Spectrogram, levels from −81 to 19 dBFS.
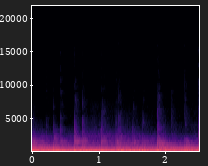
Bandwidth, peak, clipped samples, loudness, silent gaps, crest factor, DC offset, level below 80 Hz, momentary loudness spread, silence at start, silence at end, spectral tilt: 4.8 kHz; -8 dBFS; under 0.1%; -22 LUFS; none; 12 dB; under 0.1%; -30 dBFS; 1 LU; 0 s; 0 s; -11 dB/octave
